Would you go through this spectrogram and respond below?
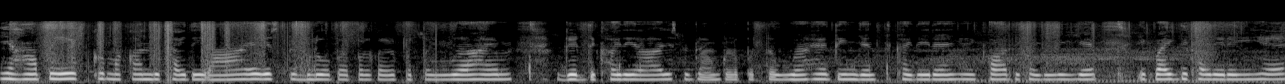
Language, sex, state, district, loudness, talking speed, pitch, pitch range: Hindi, female, Uttar Pradesh, Deoria, -20 LUFS, 190 wpm, 230 Hz, 225-235 Hz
